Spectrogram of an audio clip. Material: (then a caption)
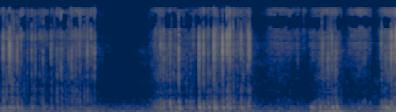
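Textile. Fingertips and nails scratch and rake the fibers of a blue and cream patterned looped-pile textile rug lying flat on the floor. The result is a quiet, dense, raspy scratching with a dull low body that comes in bursts, easing briefly around the first second before picking up again.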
